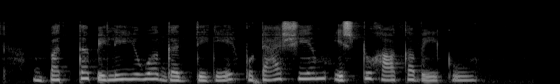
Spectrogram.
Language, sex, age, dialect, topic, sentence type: Kannada, female, 36-40, Coastal/Dakshin, agriculture, question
